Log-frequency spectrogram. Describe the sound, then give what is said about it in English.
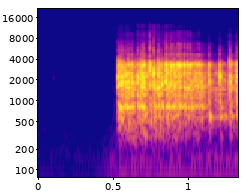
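A canned dice-rolling sound effect from a phone app, played for a roll of 2d6: after a moment of silence, a sudden bright, dense clattering rattle plays on its own for under a second, tinny. “Okay, I'm gonna turn up my volume on my phone because the I guess canned audio of the dice rolling is very funny, but this will be the only time I do it.”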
